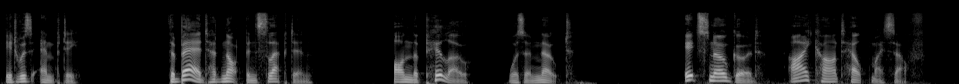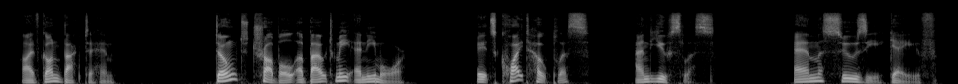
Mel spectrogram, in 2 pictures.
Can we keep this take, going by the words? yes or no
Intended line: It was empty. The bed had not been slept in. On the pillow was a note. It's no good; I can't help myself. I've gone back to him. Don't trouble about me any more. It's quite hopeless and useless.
no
